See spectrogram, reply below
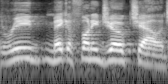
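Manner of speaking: plain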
